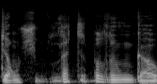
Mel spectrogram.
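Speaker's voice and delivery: spoken through clenched teeth, lips barely moving. Retelling a mom warning her kid: imitating a mom talking without moving lips. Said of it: "I'm not gonna move my lips in front of these people".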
